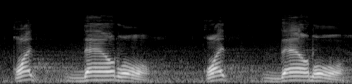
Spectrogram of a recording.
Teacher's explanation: Do-nya ikut tebal. Jadi pastikan kofnya tebal, dalnya tipis. Kemudian ro-nya tebal.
